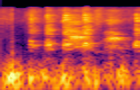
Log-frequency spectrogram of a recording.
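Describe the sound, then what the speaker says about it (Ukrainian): Orlov breed chickens clucking steadily at close range, a dense run of short overlapping clucks with a low, busy bed of farmyard noise beneath. "кури орловські, орловської породи"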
